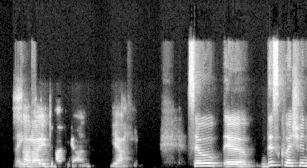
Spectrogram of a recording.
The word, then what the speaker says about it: Saraydarian: then the last name, how how does it pronounce? Saraydarian. Saraydarian.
